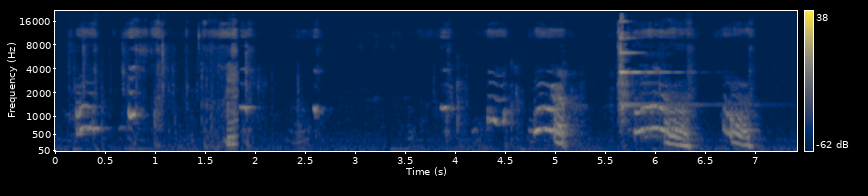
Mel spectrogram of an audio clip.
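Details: Pomeranian puppy howling while missing its mother, a run of short whimpers and yips followed by longer wavering howls that slide downward, with brief gaps of quiet between bursts.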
